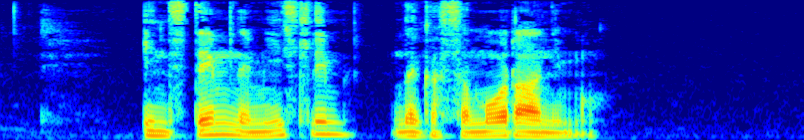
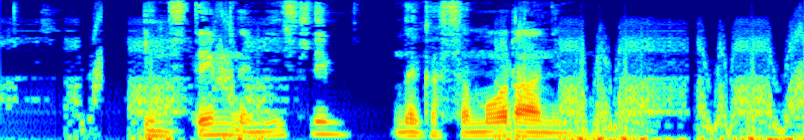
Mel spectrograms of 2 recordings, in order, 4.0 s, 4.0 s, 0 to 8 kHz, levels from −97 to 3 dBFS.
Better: first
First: none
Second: noise reduction (classical method spectral subtraction)

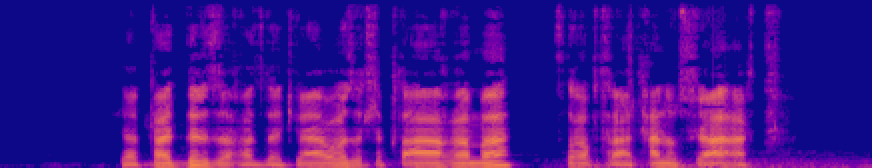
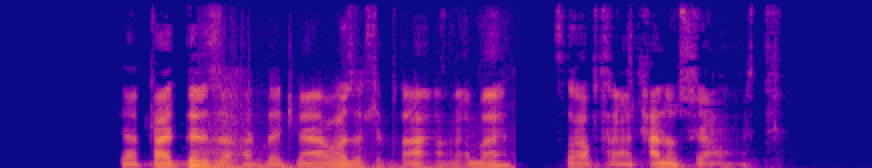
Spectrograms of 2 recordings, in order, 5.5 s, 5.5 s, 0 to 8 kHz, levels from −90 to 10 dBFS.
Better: first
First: none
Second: noise reduction (neural mask model DeepFilterNet 3)

